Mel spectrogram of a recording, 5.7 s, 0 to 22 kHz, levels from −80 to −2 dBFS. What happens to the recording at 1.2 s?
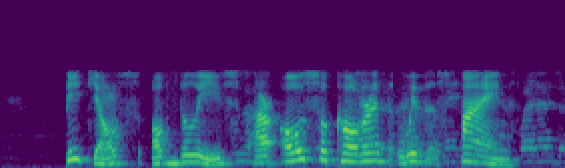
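Nothing goes wrong at 1.2 s: the speech carries on intact through that moment, with only the narrow telephone band of G.711 coding, which lets nothing through above about 3.8 kHz.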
